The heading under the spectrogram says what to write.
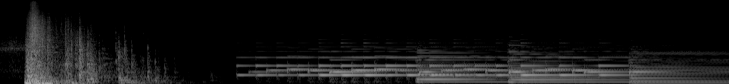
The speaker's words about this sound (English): Come on, Watson! Help me break in the door!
